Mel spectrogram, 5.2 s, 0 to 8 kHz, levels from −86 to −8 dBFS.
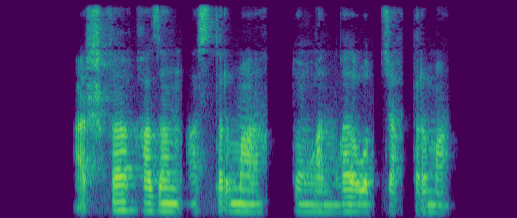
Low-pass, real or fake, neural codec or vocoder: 7.2 kHz; real; none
